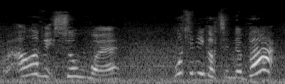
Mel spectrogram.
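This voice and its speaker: High-voiced farm lad. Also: sing-song, brisk, noisy background. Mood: guarded. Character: teenage farm lad, earnest, stubborn, homesick. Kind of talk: radio drama acting.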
